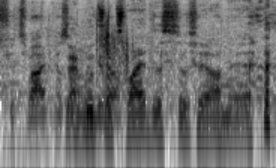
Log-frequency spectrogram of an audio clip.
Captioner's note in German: lacht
